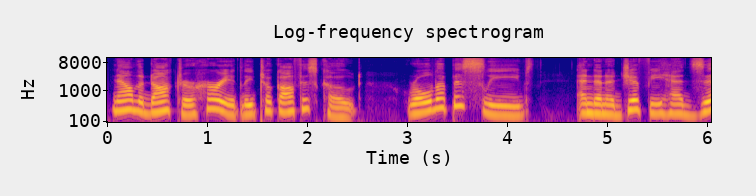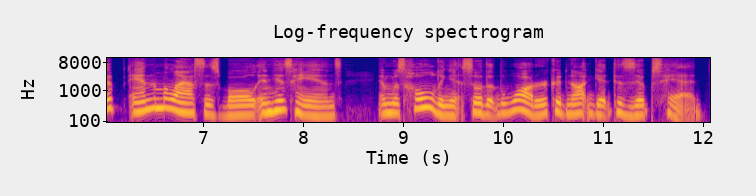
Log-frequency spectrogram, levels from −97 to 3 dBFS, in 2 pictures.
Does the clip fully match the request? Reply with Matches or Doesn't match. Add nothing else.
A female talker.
Matches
